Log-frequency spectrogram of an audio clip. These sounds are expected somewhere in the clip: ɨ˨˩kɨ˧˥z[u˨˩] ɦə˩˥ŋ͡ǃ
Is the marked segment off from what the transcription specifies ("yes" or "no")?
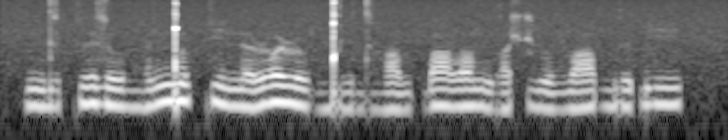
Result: no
